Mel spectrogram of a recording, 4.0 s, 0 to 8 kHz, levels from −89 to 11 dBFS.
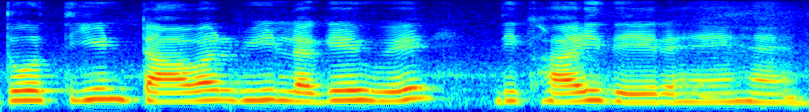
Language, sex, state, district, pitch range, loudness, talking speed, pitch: Hindi, female, Madhya Pradesh, Umaria, 190-225 Hz, -13 LUFS, 150 wpm, 210 Hz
